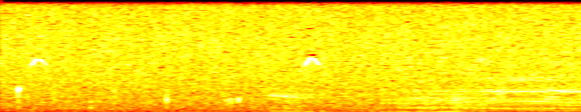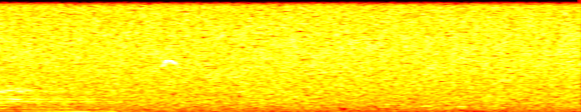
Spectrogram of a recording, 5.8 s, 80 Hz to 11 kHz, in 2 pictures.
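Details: Red deer stag in Côte d'Or, France, during the 2023 rut: one deep, hoarse bellow that swells then falls away over about a second and a half, rich in harmonics. Faint high chirps sound in the background over steady outdoor hiss.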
